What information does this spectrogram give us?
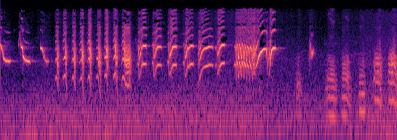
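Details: Black-winged starling song used as routine therapy for stressed, quiet caged birds: rapid series of sharp downslurred whistles about four per second, a harsh buzzy burst, then softer scattered whistled notes.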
